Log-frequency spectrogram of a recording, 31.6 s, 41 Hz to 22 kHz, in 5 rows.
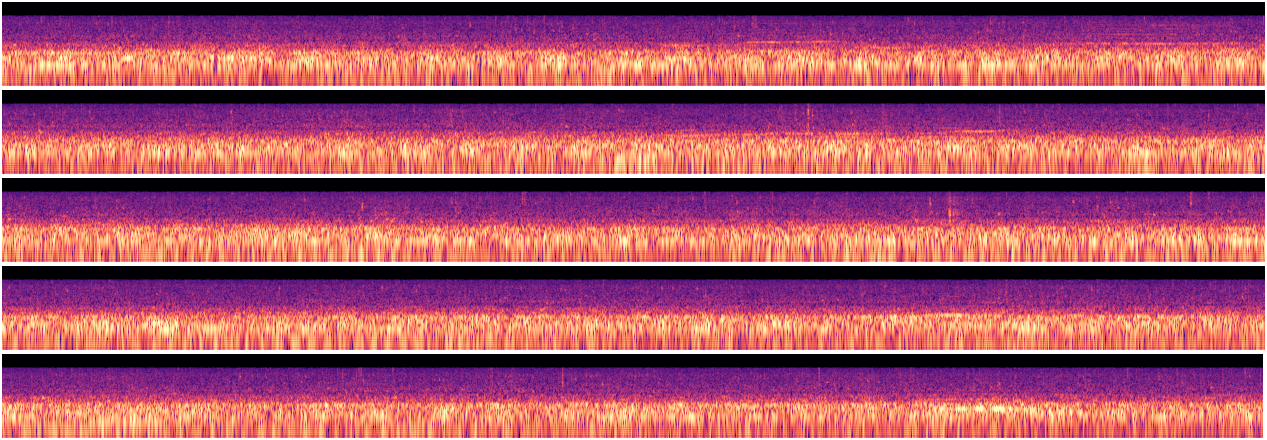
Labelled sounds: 3.7	4.0	humpback whale, 1.0 to 1.2 kHz
5.3	6.0	humpback whale, 0.94 to 4.0 kHz
11.1	11.4	humpback whale, 0.94 to 1.1 kHz

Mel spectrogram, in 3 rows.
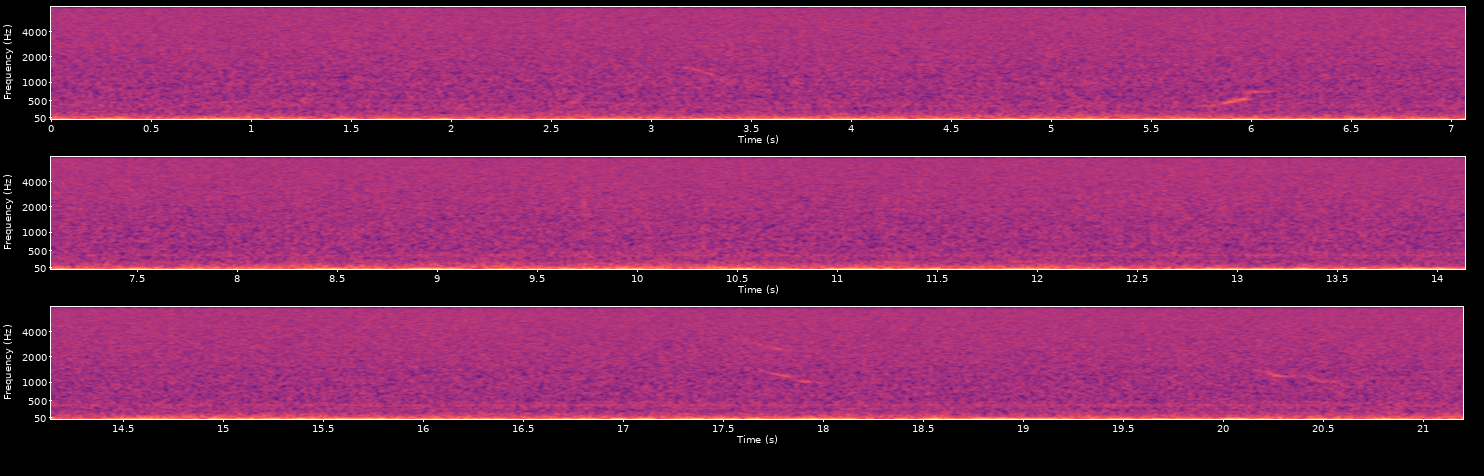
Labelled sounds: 2.1	4.1	humpback whale, 0.19 to 1.8 kHz
5.4	6.4	humpback whale, 0.15 to 1.3 kHz
17.3	18.2	humpback whale, 0.65 to 3.6 kHz
19.6	20.8	humpback whale, 0.39 to 1.8 kHz

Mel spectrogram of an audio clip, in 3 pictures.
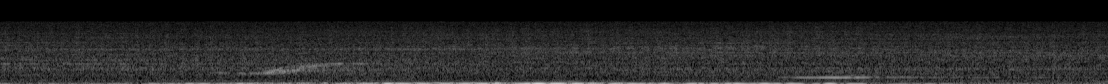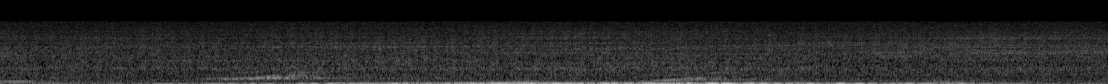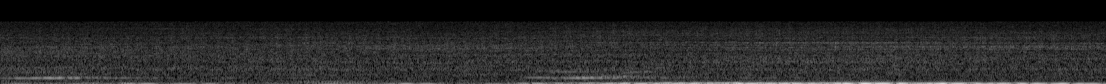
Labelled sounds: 2.9	3.5	humpback whale, 0.80 to 1.0 kHz
28.1	28.4	vessel noise, 2.7 to 2.8 kHz

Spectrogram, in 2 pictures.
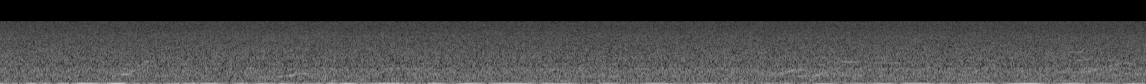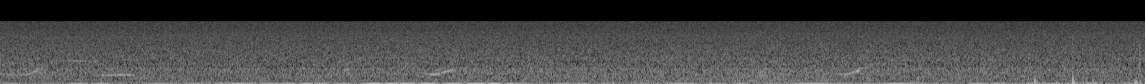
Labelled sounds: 11.1	11.4	humpback whale, 0.83 to 1.1 kHz

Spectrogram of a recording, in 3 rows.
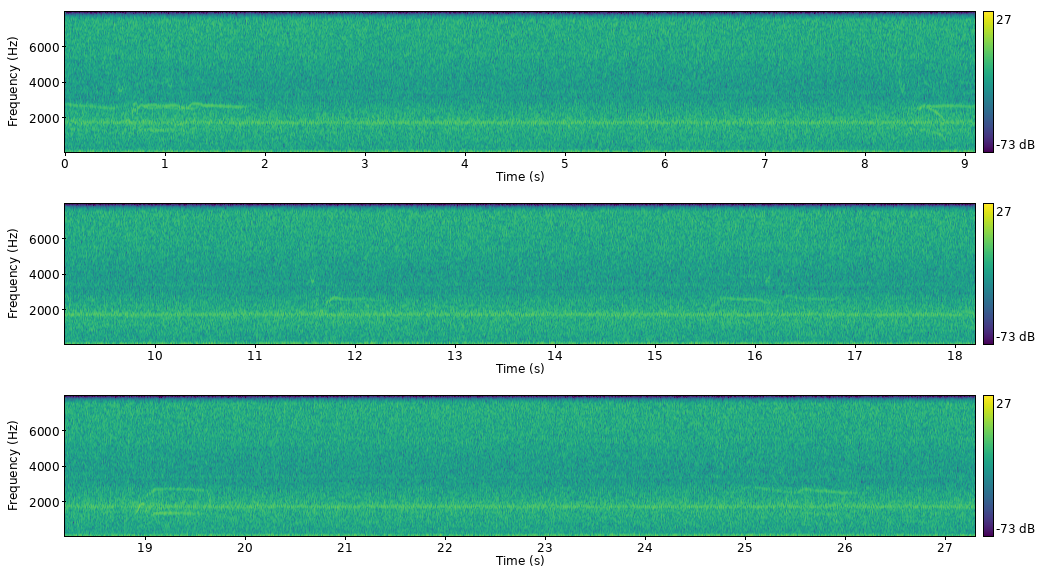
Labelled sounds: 0.0	2.7	killer whale, offshore, 1.2 to 3.1 kHz
7.6	9.9	killer whale, offshore, 0.91 to 3.1 kHz
10.8	12.6	killer whale, offshore, 0.70 to 3.0 kHz
15.1	17.1	killer whale, offshore, 0.70 to 3.1 kHz
18.2	20.4	killer whale, offshore, 0.83 to 3.1 kHz
24.6	27.2	killer whale, offshore, 0.75 to 3.1 kHz

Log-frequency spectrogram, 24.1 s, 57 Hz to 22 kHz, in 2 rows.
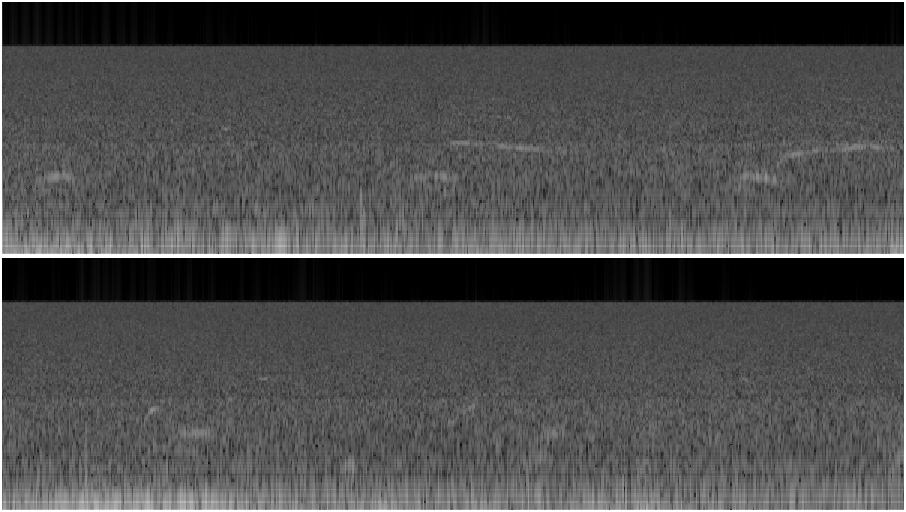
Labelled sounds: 6.0	6.3	humpback whale, 0.80 to 0.86 kHz

